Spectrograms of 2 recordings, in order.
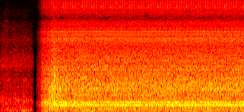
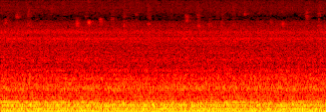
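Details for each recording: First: Thai car after replacing the exhaust oxygen sensor and an air sensor, which fixed shaking and stalling at idle that new spark plugs and coils had not cured: engine starts and settles into a smooth, even idle with no stumble or shake. The idle problem is resolved. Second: นี่นะครับคือตอนนี้เบาดับไปแล้วนะครับเครื่องไม่มีกำลังนะครับแล้วก็จะเบาดับไปเลยนะครับ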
